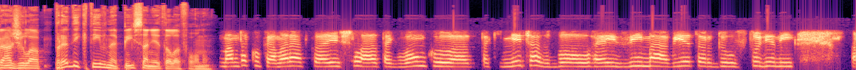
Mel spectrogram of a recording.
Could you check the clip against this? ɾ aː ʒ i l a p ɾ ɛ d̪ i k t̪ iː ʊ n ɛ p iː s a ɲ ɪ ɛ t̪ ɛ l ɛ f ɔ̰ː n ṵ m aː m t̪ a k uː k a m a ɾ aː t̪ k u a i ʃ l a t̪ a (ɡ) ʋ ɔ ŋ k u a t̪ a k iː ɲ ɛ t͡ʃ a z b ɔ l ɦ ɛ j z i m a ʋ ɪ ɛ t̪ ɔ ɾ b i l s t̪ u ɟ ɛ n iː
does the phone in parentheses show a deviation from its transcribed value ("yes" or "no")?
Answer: no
